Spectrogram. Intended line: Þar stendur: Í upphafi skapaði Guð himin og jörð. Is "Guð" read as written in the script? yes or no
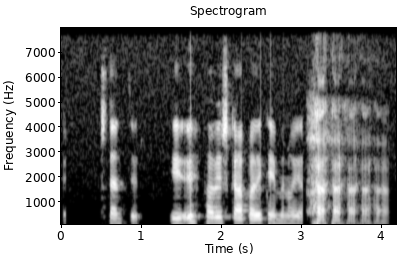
no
